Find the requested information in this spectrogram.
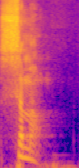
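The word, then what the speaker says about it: Simón: then we have Ricky Simone I'm going to get this name right it's not Simon it looks like Simon we don't have a Tilda there's no there's no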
